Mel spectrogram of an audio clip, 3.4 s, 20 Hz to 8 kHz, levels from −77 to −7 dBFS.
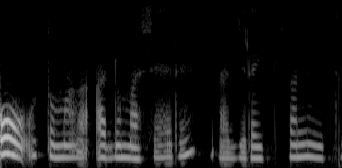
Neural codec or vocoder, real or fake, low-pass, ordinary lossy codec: none; real; 7.2 kHz; none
